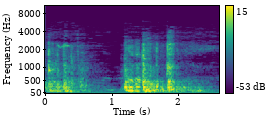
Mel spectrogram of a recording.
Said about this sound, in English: Now, we just open the door, Marshal, and maybe he'll come out.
